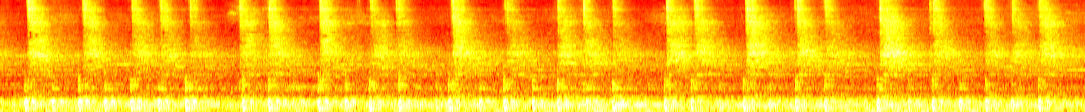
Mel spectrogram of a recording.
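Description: Temple ritual percussion music: drums beaten in rapid, irregular strokes over a steady low ringing tone.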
